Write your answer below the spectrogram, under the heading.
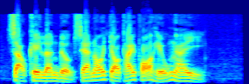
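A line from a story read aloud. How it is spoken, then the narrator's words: Lowered voice. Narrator (Vietnamese): Lý Tư hạ giọng nói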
